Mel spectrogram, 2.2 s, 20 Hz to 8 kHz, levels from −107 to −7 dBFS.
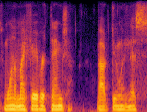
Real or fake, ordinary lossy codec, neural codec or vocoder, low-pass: fake; Opus, 32 kbps; vocoder, 44.1 kHz, 80 mel bands, Vocos; 7.2 kHz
